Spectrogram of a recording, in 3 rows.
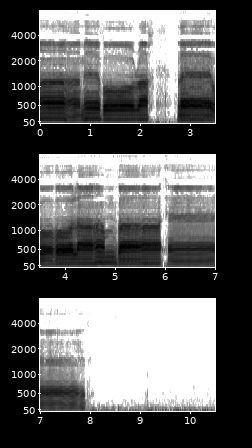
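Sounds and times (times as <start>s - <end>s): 
person singing a prayer: 0.0s - 7.9s.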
